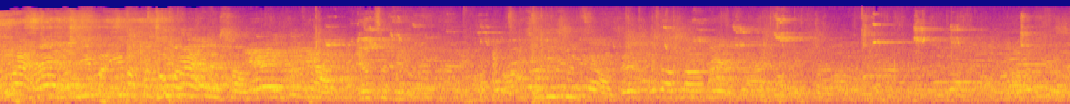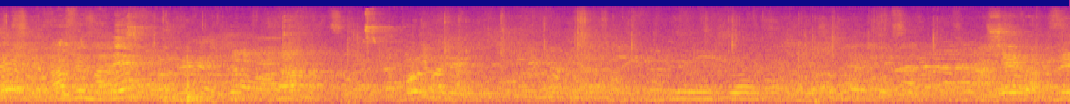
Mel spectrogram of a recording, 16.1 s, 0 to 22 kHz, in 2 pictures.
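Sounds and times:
players calling and talking: 0:00.0 - 0:16.0.

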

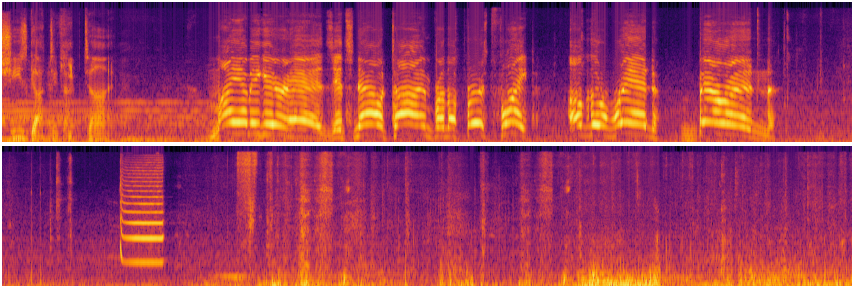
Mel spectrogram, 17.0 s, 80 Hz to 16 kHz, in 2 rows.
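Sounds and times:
air horn blast: 0:00.0 - 0:03.5.

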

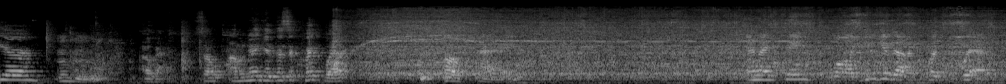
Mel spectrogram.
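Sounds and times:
electric mixer whining: 0:03.3 - 0:10.0.

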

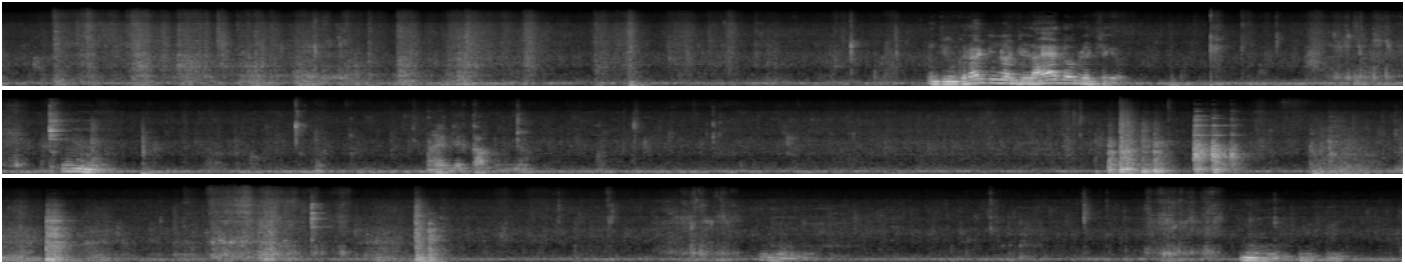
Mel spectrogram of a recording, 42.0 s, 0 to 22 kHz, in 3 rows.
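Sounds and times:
slurping soup: 0:13.0 - 0:14.4, 0:29.9 - 0:31.8, 0:34.5 - 0:35.6, 0:39.4 - 0:40.4.

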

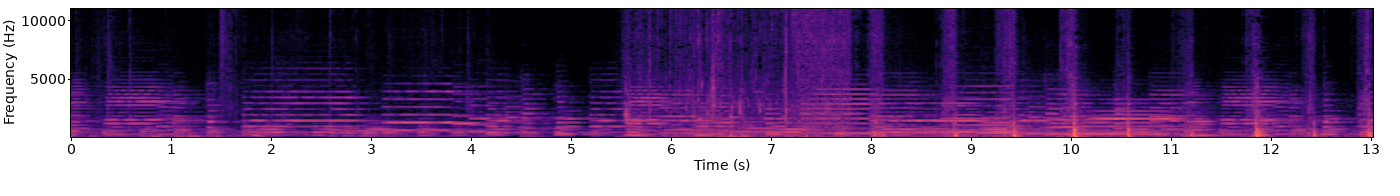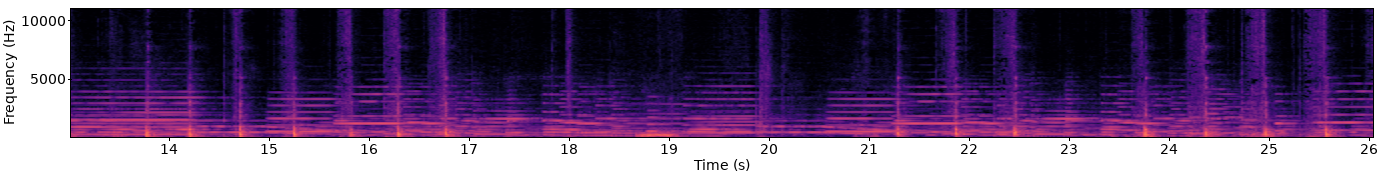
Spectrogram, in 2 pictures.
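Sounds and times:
background music: 0:00.0 - 0:26.0
tap water running into bowl: 0:05.5 - 0:07.8
knife slicing onion on board: 0:07.1 - 0:17.0, 0:20.9 - 0:22.6, 0:23.4 - 0:26.0.

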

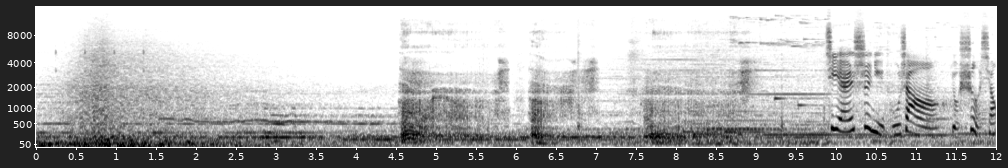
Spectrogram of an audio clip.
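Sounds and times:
man growling like an animal: 0:04.5 - 0:06.9, 0:07.6 - 0:08.7.

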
